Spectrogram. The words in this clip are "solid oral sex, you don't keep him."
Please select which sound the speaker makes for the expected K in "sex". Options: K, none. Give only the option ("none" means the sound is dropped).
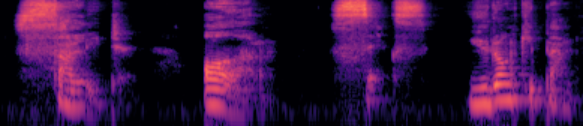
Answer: K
